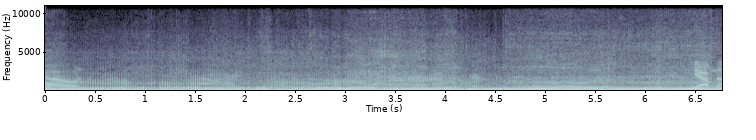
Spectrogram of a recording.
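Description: A KTM 200 dirt bike runs along a hare scramble course, its two-stroke engine buzzing and warbling loudly with rapid revs and throttle changes throughout, close to the rider.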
